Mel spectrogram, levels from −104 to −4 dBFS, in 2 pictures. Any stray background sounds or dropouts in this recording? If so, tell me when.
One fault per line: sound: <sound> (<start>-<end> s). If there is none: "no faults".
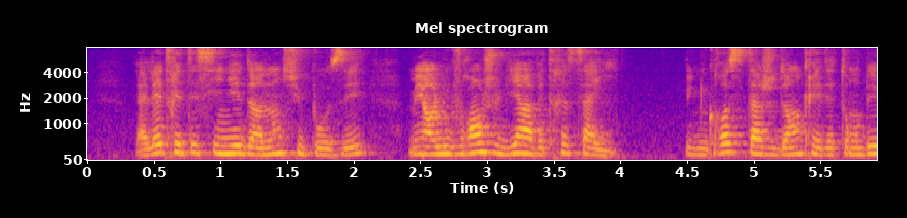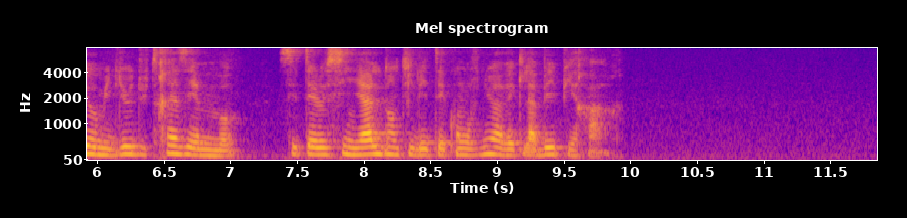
no faults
